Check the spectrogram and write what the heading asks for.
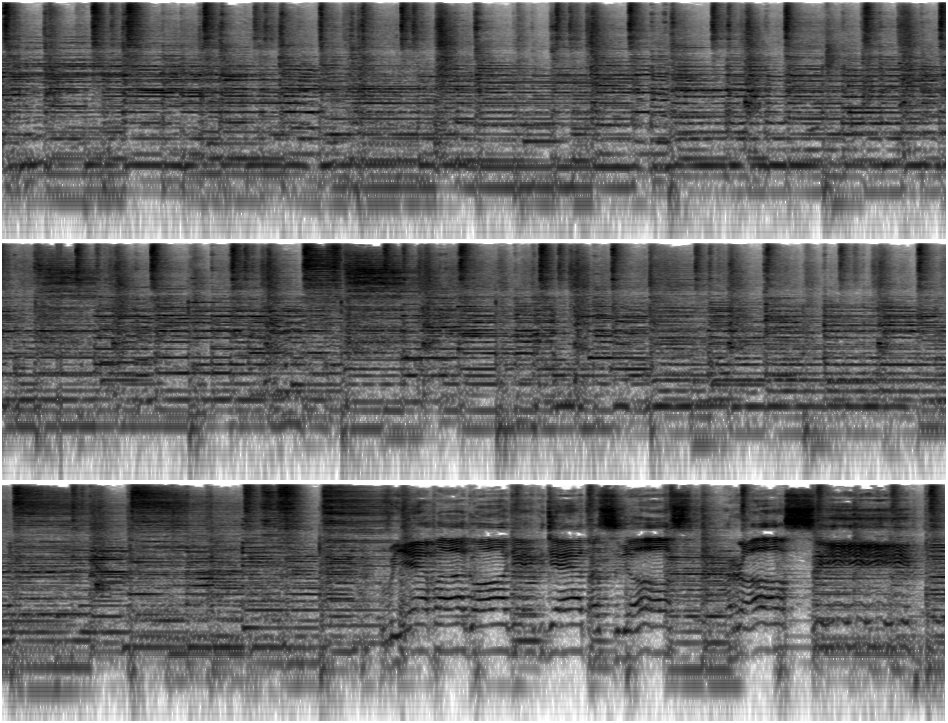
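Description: Live band playing an instrumental section: hollow-body electric guitar, keyboard and drum kit with cymbals. In the last few seconds a high lead line with a wavering pitch comes in over the band.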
